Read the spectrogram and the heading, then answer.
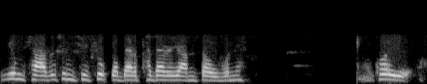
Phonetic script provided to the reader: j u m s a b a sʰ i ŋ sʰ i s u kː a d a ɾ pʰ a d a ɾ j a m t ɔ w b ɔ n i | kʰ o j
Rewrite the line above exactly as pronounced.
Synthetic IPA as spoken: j u m s a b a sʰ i ŋ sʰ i s u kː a d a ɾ pʰ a d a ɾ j a m t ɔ w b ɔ n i | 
